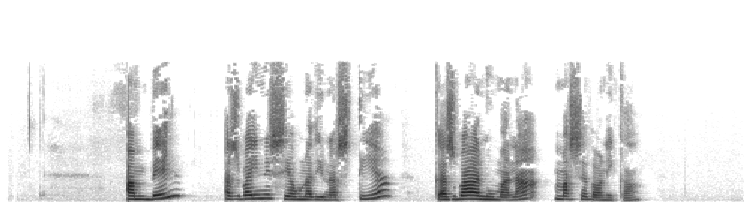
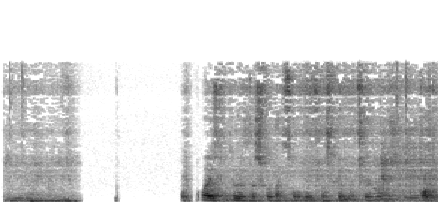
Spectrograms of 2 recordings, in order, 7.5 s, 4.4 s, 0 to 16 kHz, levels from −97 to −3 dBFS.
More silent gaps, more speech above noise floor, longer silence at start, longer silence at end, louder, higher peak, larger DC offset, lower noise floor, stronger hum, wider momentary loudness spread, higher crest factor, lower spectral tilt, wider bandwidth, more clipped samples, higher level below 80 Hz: neither; second, 55 dB vs 60 dB; first, 1.25 s vs 0.05 s; first, 1.05 s vs 0 s; about the same, -22 LUFS vs -21 LUFS; about the same, 0 dBFS vs 0 dBFS; neither; about the same, -77 dBFS vs -80 dBFS; neither; second, 15 LU vs 19 LU; about the same, 24 dB vs 22 dB; second, -3 dB/octave vs -5 dB/octave; about the same, 11.5 kHz vs 11.5 kHz; neither; second, -76 dBFS vs -52 dBFS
